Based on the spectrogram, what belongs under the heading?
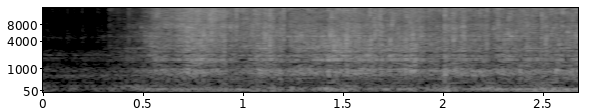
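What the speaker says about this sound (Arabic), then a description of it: "حطيت شويه زيت، معلقه ثوم مفروم" Minced garlic hits hot oil in a pan and sizzles loudly. A hiss fades in and then holds as a steady, crackling fry for a couple of seconds with no talking.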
